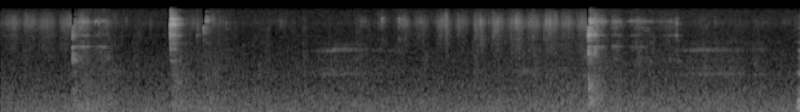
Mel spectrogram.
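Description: Near silence with a few faint clicks and scrapes of a knife and fork against a plate as a roast beef joint is sliced, the clearest about two seconds in and near six seconds.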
